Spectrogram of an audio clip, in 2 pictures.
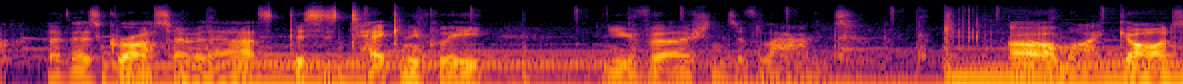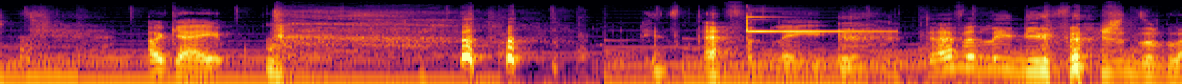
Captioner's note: awkward laugh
